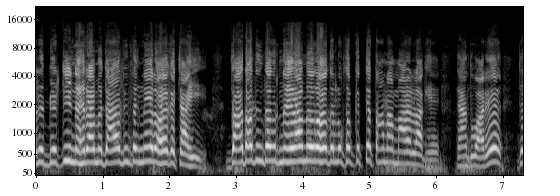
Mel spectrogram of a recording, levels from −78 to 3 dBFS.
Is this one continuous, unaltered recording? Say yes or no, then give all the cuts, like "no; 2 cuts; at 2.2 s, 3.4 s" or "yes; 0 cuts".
yes; 0 cuts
